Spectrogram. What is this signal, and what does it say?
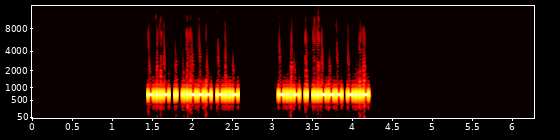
Morse code, heard as a keyed tone, about 53 wpm, 700 Hz. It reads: XE2X XE2X
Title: DXCC-100 Call Signs - 4 Characters - Repeated 2x - 50wpm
